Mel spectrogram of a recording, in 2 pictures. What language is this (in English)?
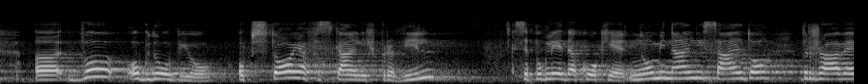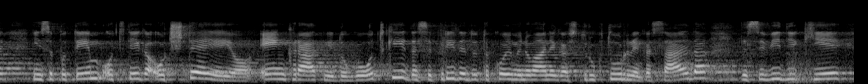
Slovenian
